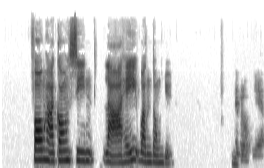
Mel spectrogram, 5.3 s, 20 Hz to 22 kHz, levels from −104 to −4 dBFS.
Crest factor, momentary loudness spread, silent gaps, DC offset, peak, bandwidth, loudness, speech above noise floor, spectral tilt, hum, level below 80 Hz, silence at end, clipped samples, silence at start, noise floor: 20 dB; 22 LU; none; under 0.1%; -2 dBFS; 14 kHz; -20 LUFS; 62 dB; -3 dB/octave; none; -66 dBFS; 0 s; under 0.1%; 0.65 s; -83 dBFS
